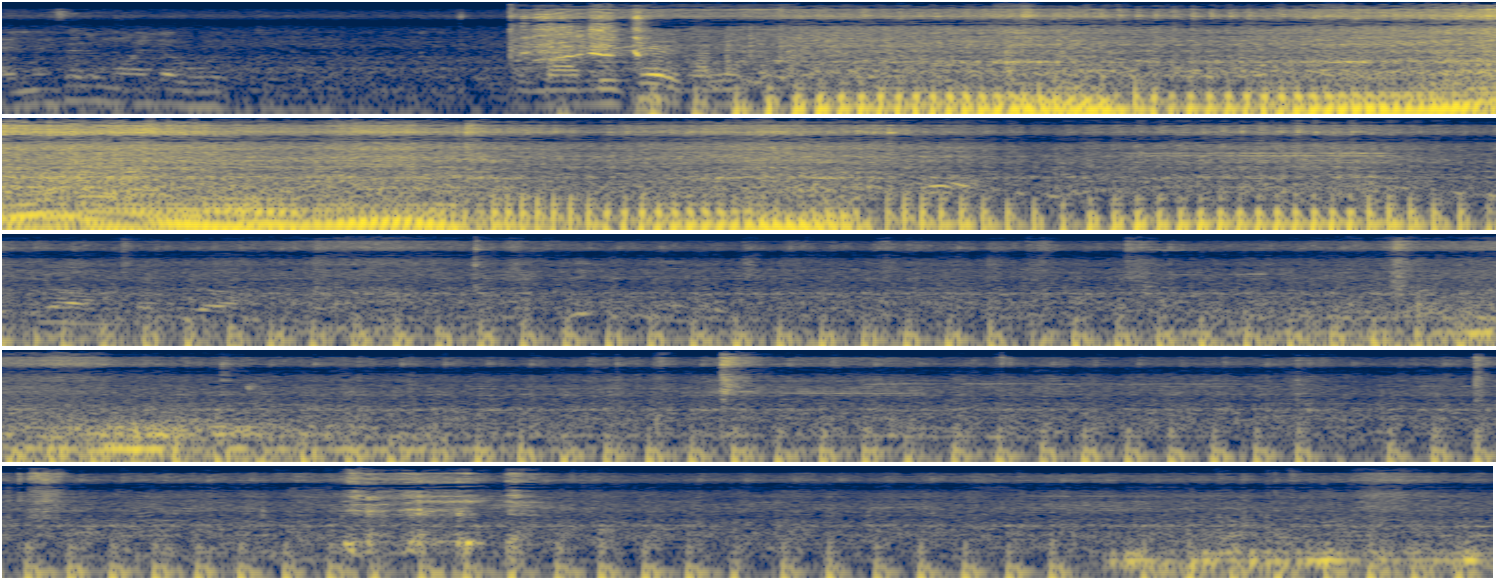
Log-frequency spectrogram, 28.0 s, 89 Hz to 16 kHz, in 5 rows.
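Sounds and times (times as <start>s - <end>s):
motorcycle engine idling: 6.6s - 28.0s.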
